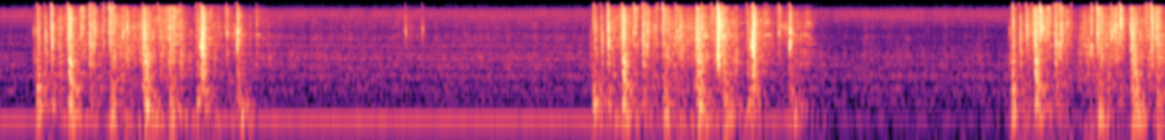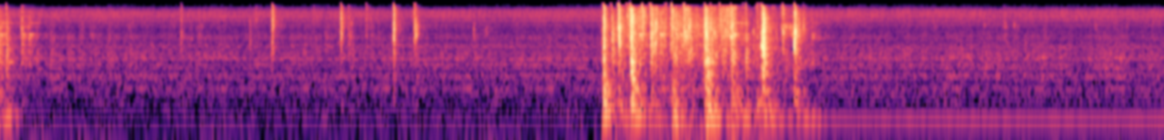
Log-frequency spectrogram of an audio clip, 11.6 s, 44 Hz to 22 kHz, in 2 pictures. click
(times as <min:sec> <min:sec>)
0:06.7 0:08.3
